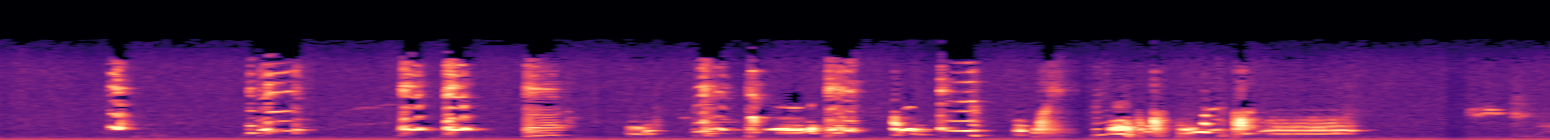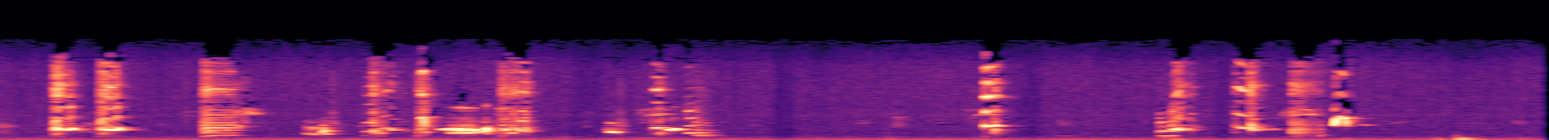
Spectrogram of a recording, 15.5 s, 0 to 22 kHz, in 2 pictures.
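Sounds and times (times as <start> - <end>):
low electrical hum: 0.0 - 15.4
male Eurasian bullfinch Pyrrhula pyrrhula singing: 0.6 - 11.4, 13.6 - 14.8.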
